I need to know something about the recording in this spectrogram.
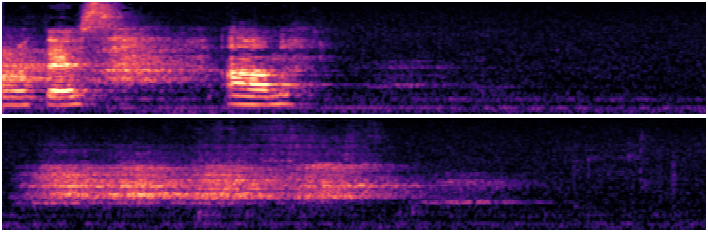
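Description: A young woman gulps down a drink.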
